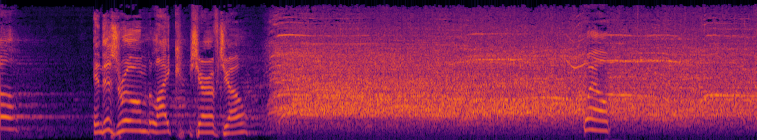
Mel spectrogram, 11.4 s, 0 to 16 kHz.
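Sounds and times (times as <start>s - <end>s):
speech: 1.4s - 4.3s, 8.8s - 9.2s
large crowd in a room applauding and cheering: 4.0s - 11.3s.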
